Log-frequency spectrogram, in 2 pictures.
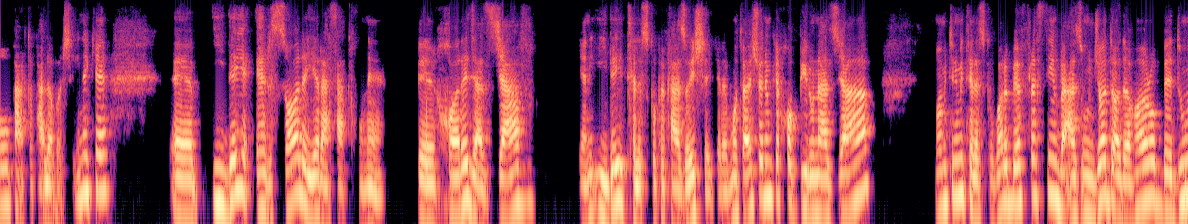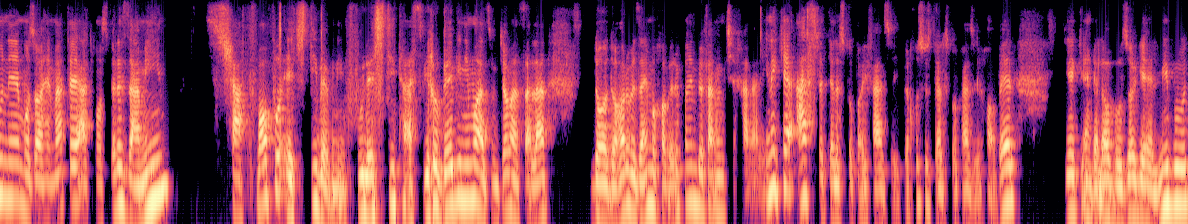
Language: Persian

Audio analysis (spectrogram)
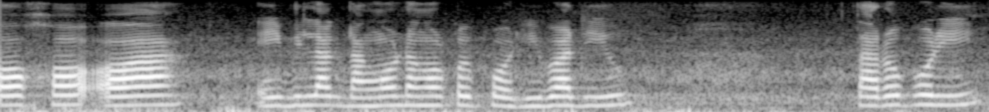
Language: Assamese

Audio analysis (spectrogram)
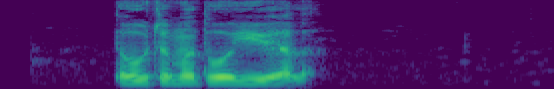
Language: Chinese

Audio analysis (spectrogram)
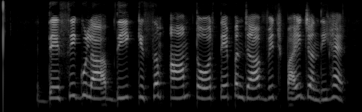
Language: Punjabi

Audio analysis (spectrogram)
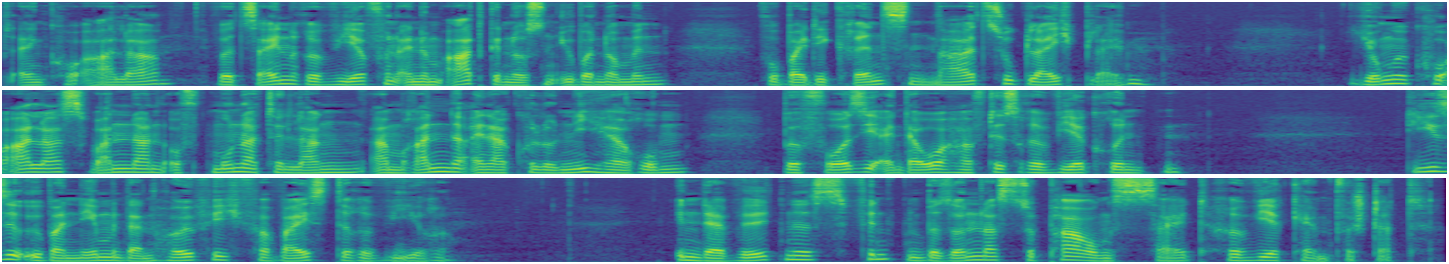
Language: German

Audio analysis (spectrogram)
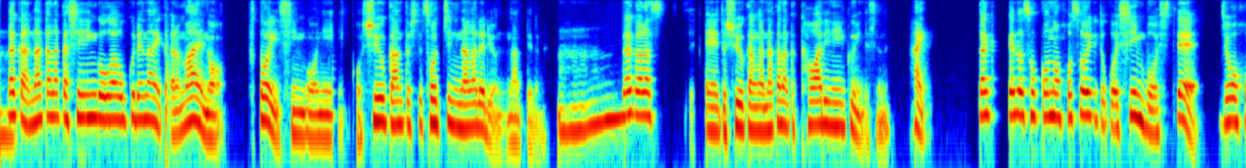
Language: Japanese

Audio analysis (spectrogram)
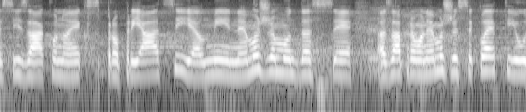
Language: Serbian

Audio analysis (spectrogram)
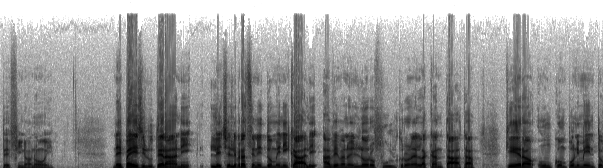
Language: Italian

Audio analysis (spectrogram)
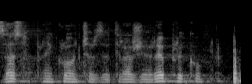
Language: Croatian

